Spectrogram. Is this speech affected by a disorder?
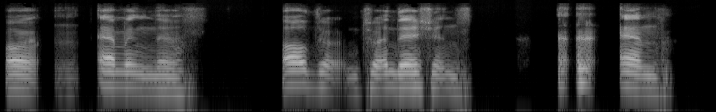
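Yes: ALS; speaks in full sentences.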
